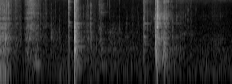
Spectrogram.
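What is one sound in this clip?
A hand saw cuts through a log.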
